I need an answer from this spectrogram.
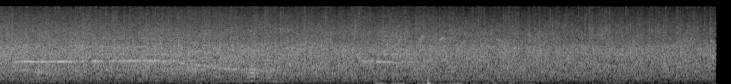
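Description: Audience ovation for a French chanson singer, a thick, continuous wash of clapping that stays level throughout before cutting off abruptly at the end.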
